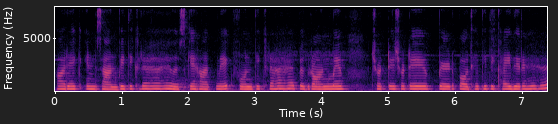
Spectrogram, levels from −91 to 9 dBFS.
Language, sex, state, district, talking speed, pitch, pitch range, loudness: Hindi, male, Maharashtra, Solapur, 220 wpm, 245 Hz, 240-250 Hz, -33 LUFS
